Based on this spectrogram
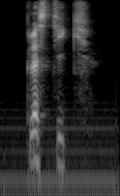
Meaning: plural of plastique
- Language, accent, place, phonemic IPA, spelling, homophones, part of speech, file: French, France, Lyon, /plas.tik/, plastiques, plastique, adjective, LL-Q150 (fra)-plastiques.wav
